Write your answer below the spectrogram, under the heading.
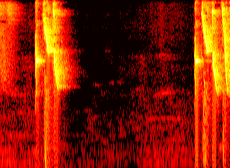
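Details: Two bursts of chanchão song from a captive-bred bird, about two and a half seconds apart. Each is a quick, high, buzzy phrase of falling sweeps that starts with a bright clipped note. The background is near silent.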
